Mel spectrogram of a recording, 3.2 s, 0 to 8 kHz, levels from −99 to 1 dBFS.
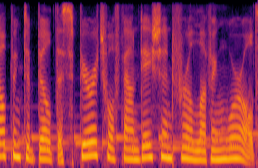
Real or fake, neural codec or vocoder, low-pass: real; none; 7.2 kHz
